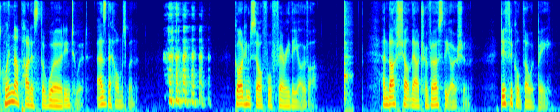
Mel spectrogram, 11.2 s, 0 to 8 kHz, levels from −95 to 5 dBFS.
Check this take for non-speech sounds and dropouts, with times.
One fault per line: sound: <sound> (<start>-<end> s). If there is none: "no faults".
sound: laugh (3.3-4.2 s)
sound: tap (6.9-7.1 s)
